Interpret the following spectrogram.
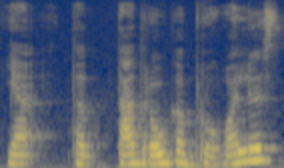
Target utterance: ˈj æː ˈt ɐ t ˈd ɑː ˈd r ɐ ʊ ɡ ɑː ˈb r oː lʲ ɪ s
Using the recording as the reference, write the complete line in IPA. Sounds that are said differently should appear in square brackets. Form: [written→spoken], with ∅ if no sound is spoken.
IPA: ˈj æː ˈt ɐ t [ˈd→ˈt] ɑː ˈd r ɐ ʊ ɡ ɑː ˈb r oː lʲ ɪ s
